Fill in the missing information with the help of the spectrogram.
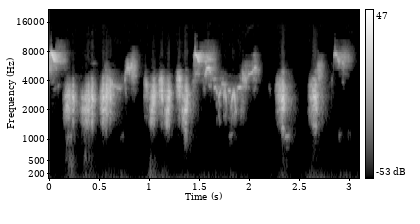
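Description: Oriental reed warbler giving loud, harsh, grating chatter notes in quick succession, broken by a few thin high squeaks, with brief pauses between bursts.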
